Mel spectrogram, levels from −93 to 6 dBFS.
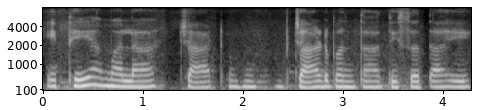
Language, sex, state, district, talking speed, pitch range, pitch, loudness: Marathi, female, Maharashtra, Gondia, 100 wpm, 200-215 Hz, 205 Hz, -17 LUFS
